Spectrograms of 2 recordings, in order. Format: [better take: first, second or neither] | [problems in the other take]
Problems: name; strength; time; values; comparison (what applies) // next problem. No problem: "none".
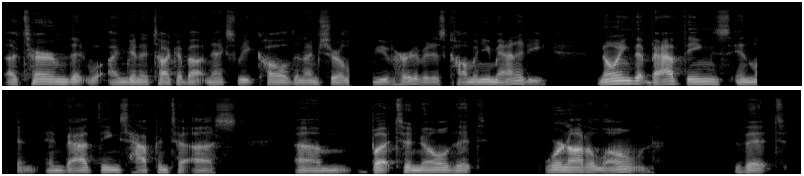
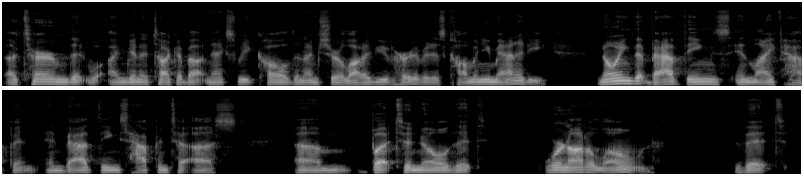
second | audio cutting out; at 3.5 s and at 7.5 s for 0.5 s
